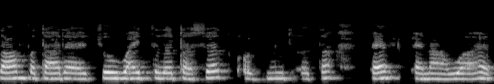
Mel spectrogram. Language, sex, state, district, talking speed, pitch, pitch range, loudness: Hindi, female, Bihar, Araria, 205 wpm, 275 Hz, 260-285 Hz, -16 LUFS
